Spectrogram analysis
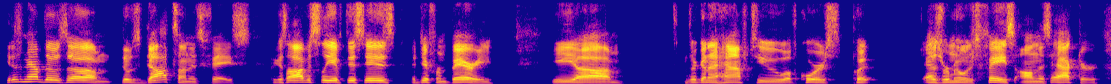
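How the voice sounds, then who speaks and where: Male stream host, voice a bit above average in pitch, loose conversational delivery, repeats himself, dry sound. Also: normal speed, no room sound. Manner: repeats phrases, talking to viewers. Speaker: host of a live pop-culture talk stream. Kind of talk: casual rambling livestream chat.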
